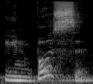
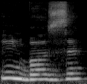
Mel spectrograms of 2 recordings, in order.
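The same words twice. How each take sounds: First: The middle consonant sounds like an s. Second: The middle consonant sounds like a z. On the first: The speaker calls it right. "Il faut dire une bosse" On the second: The speaker calls it wrong. "On ne peut pas dire une bosse si jamais j'ai un seul S"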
